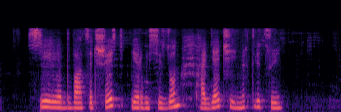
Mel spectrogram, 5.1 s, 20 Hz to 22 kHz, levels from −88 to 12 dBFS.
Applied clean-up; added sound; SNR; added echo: neural separator model SepFormer DNS4.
